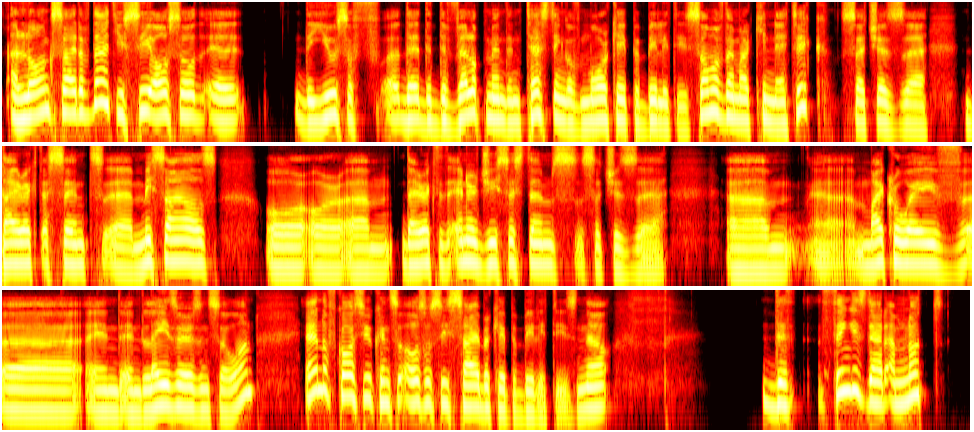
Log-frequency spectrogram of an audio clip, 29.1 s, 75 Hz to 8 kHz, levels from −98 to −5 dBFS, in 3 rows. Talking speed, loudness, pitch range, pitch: 135 wpm, -16 LUFS, 145-185 Hz, 160 Hz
